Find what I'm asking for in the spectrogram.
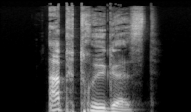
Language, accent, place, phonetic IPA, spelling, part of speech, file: German, Germany, Berlin, [ˈapˌtʁyːɡəst], abtrügest, verb, De-abtrügest.ogg
- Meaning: second-person singular dependent subjunctive II of abtragen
